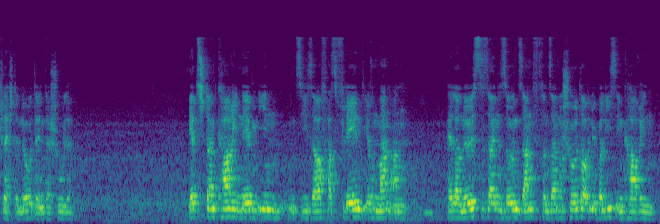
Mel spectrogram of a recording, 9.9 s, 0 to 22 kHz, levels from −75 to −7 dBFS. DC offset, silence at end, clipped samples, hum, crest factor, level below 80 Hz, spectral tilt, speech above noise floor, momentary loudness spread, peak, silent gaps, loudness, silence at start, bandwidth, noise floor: under 0.1%; 0 s; under 0.1%; none; 18 dB; -60 dBFS; -5.5 dB/octave; 23 dB; 11 LU; -4 dBFS; none; -22 LUFS; 0 s; 11.5 kHz; -44 dBFS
